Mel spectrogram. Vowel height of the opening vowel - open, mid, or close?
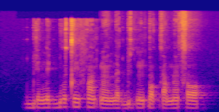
close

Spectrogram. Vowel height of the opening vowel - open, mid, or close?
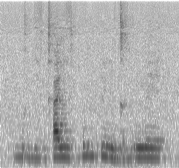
mid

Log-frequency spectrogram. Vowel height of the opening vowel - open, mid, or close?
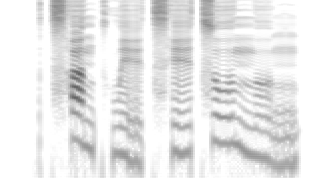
open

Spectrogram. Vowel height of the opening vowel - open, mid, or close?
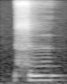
close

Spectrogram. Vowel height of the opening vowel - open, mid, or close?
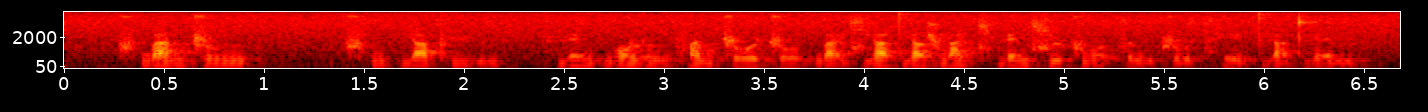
open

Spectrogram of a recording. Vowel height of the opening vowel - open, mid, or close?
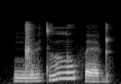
close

